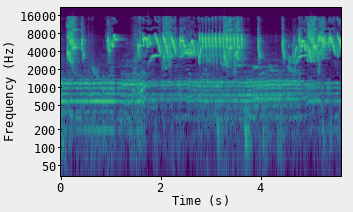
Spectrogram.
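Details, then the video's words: Yellow-fronted canaries in an exchange of song: bursts of rapid high chirps and buzzy trills, a fast even rattle in the middle and rising whistles. A steady low hum runs underneath. "burung mozambil saut sautan"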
